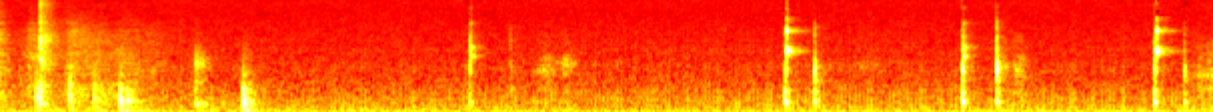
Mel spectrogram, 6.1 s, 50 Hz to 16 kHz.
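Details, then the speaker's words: E-Flite Apprentice S 15e RTF electric RC plane transmitter check: soft trim clicks with a distinct higher beep twice near the end marking centre; the trims are confirmed back at centre position. "We can also, if you haven't done it before, you can listen very carefully and make sure all these trims are in the center position."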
